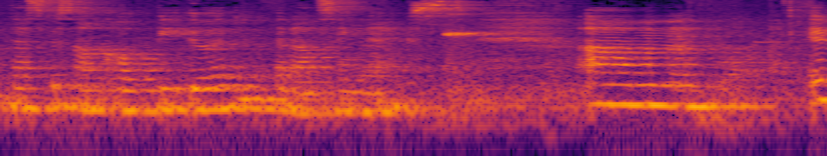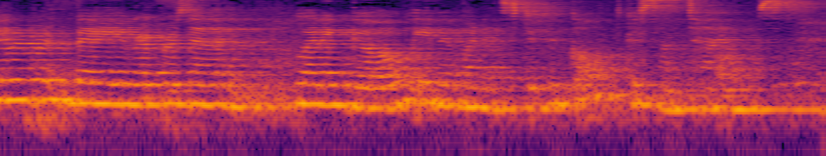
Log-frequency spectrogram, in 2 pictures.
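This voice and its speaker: Slow-spoken Finnish woman in an echoey hall. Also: mid-range voice, fairly even intonation, background noise. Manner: unhurried, hesitant with frequent ums and restarts. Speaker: singer and faculty performer. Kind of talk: introducing songs from a concert stage. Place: concert hall stage. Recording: echoey concert hall from far off, with music.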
